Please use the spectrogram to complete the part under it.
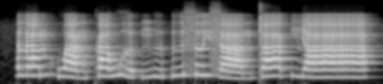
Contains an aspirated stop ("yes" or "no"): no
